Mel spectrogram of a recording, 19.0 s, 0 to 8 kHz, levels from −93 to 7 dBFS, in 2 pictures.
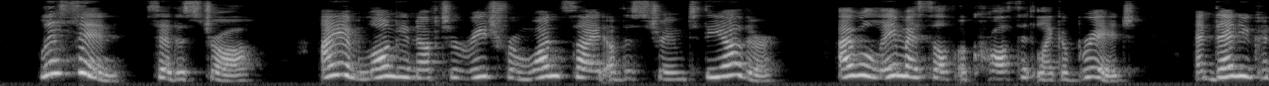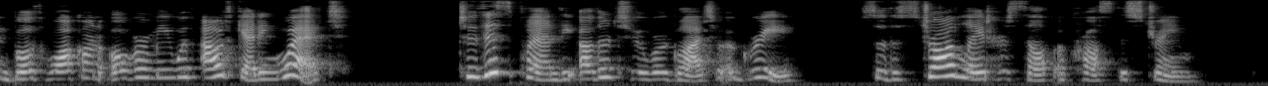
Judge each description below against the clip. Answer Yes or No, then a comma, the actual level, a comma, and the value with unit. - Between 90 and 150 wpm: No, average, 185 wpm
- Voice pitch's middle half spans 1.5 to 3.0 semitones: No, wide, 5.4 semitones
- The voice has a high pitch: Yes, very high, 285 Hz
